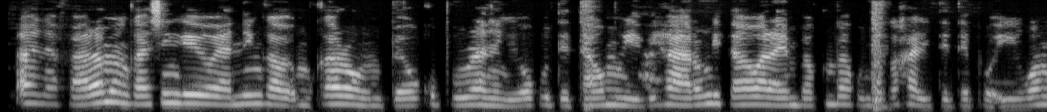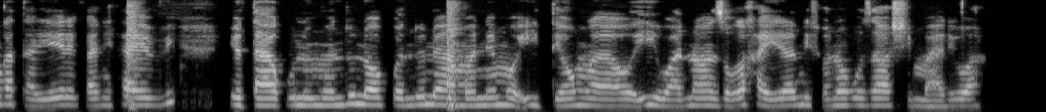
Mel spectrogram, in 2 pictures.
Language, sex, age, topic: Oshiwambo, female, 18-24, agriculture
